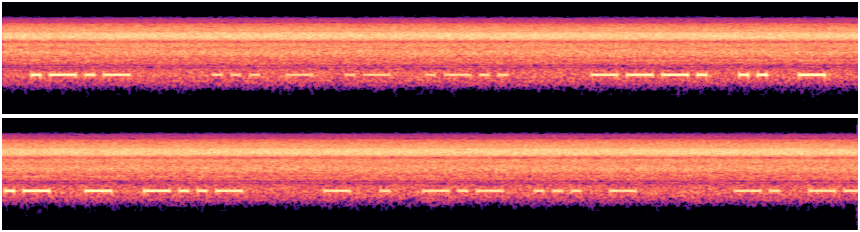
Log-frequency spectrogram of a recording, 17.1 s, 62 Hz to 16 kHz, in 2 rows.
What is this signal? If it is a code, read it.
Morse code (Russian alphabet), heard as a keyed tone, hand-sent with a paddle, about 13 wpm, 430 Hz, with heavy radio static and fading. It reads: Я СТАЛ ЧИТАТЬ ТЕКСТ …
